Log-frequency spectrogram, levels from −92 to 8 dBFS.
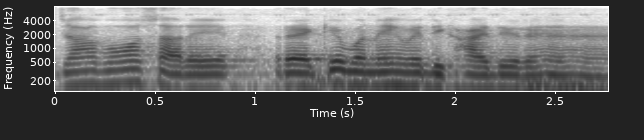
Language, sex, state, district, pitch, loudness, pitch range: Hindi, male, Jharkhand, Garhwa, 140 Hz, -17 LUFS, 135-155 Hz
